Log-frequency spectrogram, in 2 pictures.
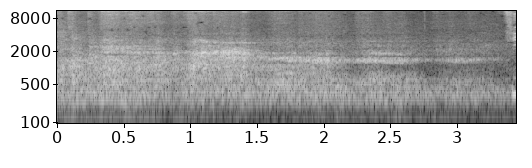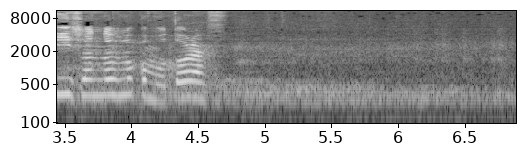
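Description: A freight train rolls past close by, its wheels rumbling and clattering on the rails.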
